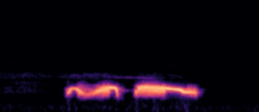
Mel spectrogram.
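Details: Spotted dove used as a decoy, calling to lure wild doves: a two-part coo, a quavering stuttered note then a longer, smooth, falling croon, low and mellow, with no other sounds.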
